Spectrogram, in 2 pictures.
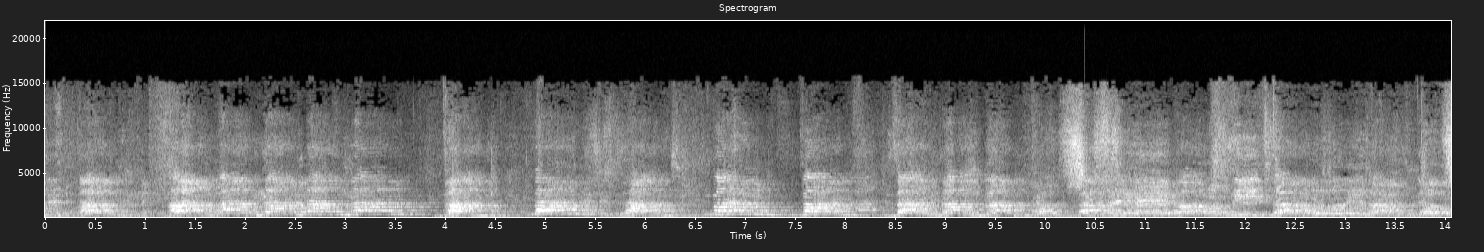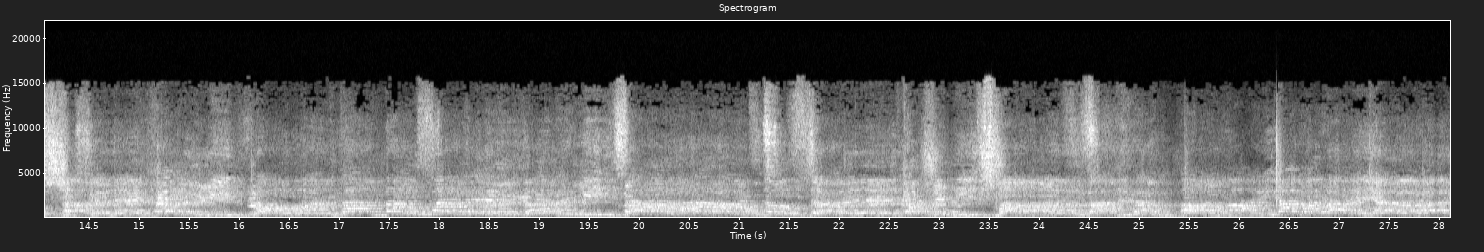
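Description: A group of teenage boys and girls singing together a cappella, like a small choir. For the first several seconds they sing short separate syllables about once a second, then the singing turns smooth and continuous.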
